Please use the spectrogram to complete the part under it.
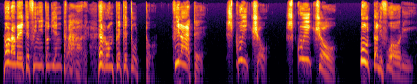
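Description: A woman's voice: fairly low pitch, expressive, moderate pace, vocal fry, slightly rough, dry recording, studio quality, voice pushed up, heavily acted. A man voicing a coarse older woman who runs a brothel, brusque and scolding in an audiobook reading. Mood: shrieking. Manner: brusque, scolding, sharp-tongued.

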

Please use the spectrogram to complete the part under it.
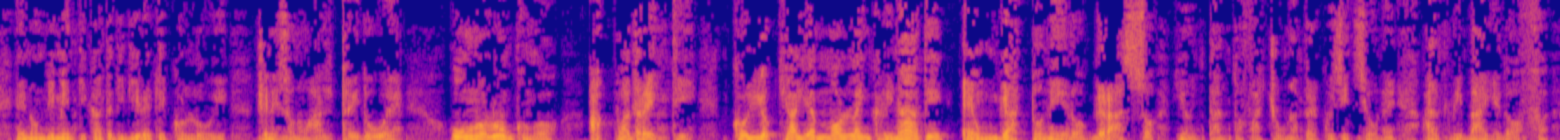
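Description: A man voicing a frantic young male poet who shouts and raves, with a husky voice. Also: low-pitched, heavily acted. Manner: shouting, agitated.

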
